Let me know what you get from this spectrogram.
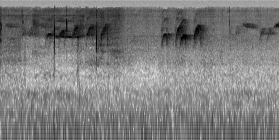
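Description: Faint chirping of small birds in two short runs, one about half a second in and another about three seconds in, over a low steady outdoor rumble. A single sharp click about two seconds in.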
